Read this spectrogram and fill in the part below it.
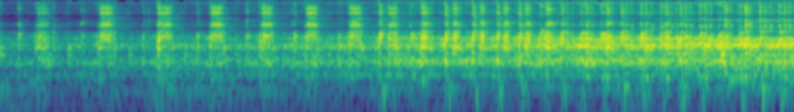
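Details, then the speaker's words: Old single-cylinder stationary engine started by hand crank, mixture control wheel turned clockwise to normal after starting: slow steady chuff firing evenly on each power stroke; normal running. "As soon as the engine starts, turn the mixture control wheel clockwise to the normal setting, and then you'll hear it. This is exactly how it sounds. So it's got it on the power stroke."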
